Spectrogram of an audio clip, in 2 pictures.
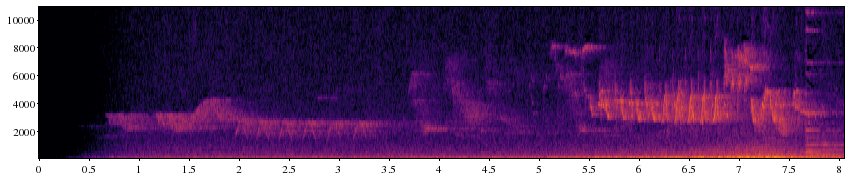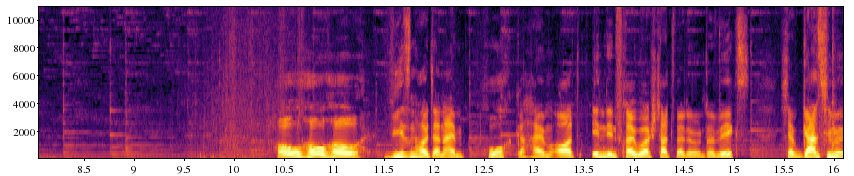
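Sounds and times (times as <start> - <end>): low rumble: 3.5 - 8.6.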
